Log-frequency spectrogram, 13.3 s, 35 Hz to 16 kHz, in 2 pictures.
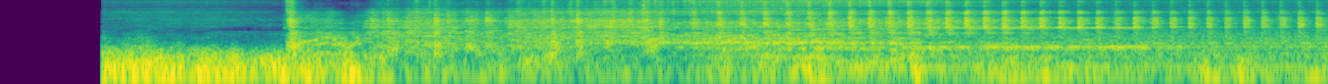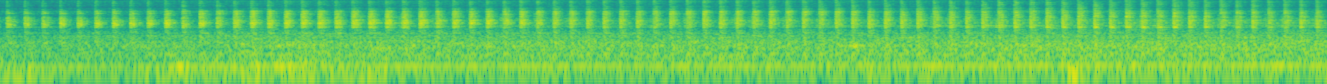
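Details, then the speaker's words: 1988 Chevrolet S-10 Durango V6, long unused, just revived: a rough start settling into a very loud, uneven idle with a steady knock about four per second. Something is wrong inside; rough running with knocking. "Wow, that is so loud."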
